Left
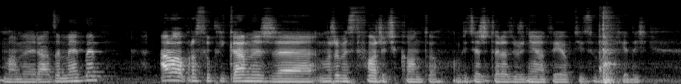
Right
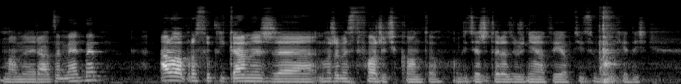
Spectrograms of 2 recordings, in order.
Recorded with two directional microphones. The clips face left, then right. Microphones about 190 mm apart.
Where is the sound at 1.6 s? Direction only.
25° right (ahead or behind).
